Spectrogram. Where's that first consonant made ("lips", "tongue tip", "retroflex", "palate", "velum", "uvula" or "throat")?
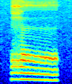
uvula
